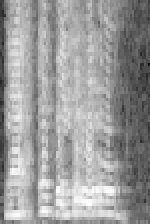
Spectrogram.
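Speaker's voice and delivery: high, loud, frantic mother's cry; pleading mother. Acted. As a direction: shriek it out as a desperate mother. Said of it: "The mother attempts to tackle you and say".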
